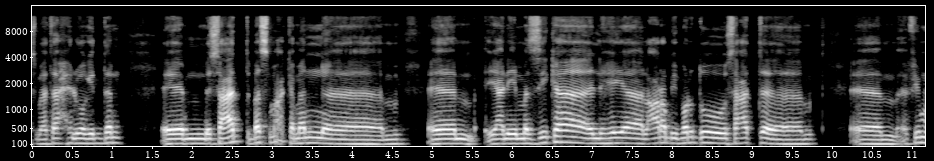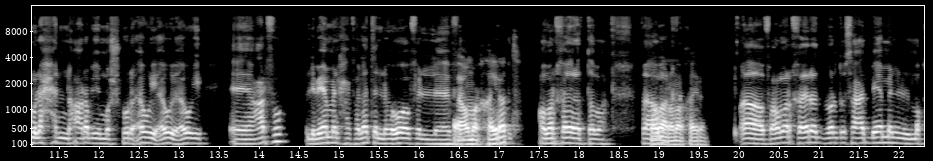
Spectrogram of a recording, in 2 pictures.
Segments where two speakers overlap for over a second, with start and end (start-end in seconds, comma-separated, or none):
none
